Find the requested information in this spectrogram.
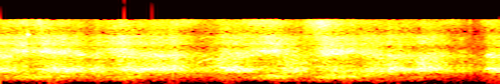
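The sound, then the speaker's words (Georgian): Football fans of Dynamo Kyiv chant ironic shouts as a crowd, a dense, loud roar of many voices that holds steady throughout with gentle swells. “კიევის გულშემატკივართა შეძახილებით დასრულდა სიუჟეტი”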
